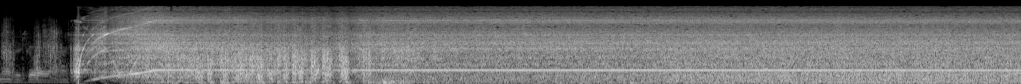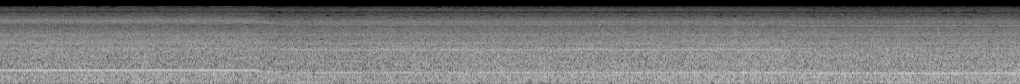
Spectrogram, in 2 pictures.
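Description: A small model plane's electric motor whines up to a steady high pitch.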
